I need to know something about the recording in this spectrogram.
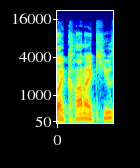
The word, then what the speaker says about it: Iconiq: how do you pronounce it's icon iq studios but with a queue there's an internal joke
